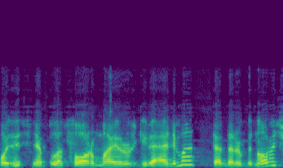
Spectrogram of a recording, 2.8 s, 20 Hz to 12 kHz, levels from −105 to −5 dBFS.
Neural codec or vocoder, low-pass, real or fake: codec, 16 kHz, 8 kbps, FunCodec, trained on LibriTTS, 25 frames a second; 7.2 kHz; fake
